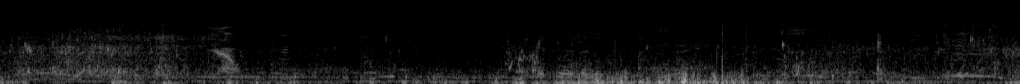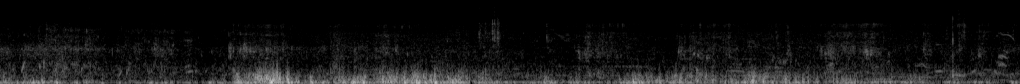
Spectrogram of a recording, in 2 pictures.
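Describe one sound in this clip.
Drops of water patter into a shallow puddle.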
